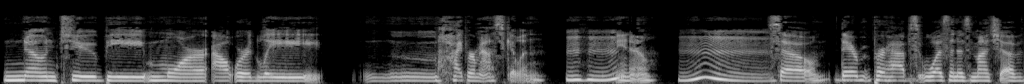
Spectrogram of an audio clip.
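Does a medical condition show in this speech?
No.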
